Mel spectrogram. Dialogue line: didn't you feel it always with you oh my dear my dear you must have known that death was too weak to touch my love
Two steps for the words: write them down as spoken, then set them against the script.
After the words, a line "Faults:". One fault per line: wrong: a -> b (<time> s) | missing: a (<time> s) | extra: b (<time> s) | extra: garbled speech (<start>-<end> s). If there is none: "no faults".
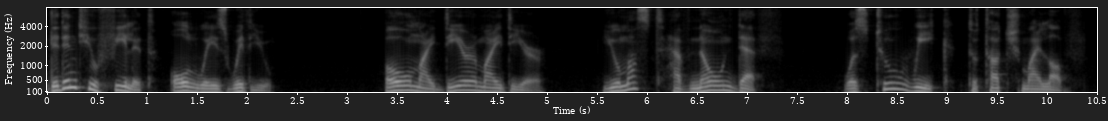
didn't you feel it always with you oh my dear my dear you must have known death was too weak to touch my love
Faults:
missing: that (6.9 s)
